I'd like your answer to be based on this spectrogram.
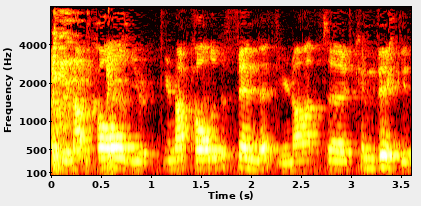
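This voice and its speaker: The speaker talks at a very fast pace with a Texan accent. Noticeable background noise sits behind the voice. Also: man. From Texas, Fort Worth. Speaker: prosecutor running for district attorney. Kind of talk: campaign speech. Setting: political rally, no microphone. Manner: halting, many fillers.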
